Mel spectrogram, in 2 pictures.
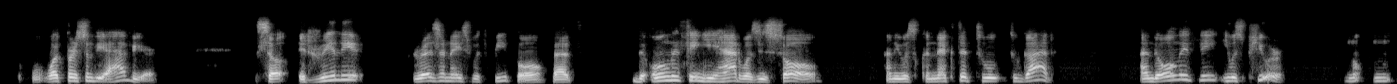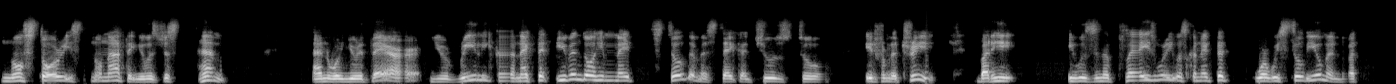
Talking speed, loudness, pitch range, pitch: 175 wpm, -16 LUFS, 135-185 Hz, 155 Hz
